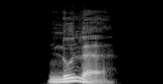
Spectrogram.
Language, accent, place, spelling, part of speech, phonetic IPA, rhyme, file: German, Germany, Berlin, nulle, verb, [ˈnʊlə], -ʊlə, De-nulle.ogg
- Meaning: inflection of null: 1. strong/mixed nominative/accusative feminine singular 2. strong nominative/accusative plural 3. weak nominative all-gender singular 4. weak accusative feminine/neuter singular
